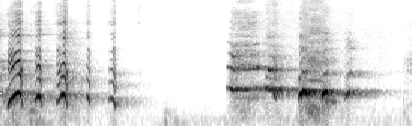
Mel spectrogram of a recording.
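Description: A young woman laughing in quick high-pitched bursts that break off about a second in; after a short pause, a second burst of laughter comes about halfway through.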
